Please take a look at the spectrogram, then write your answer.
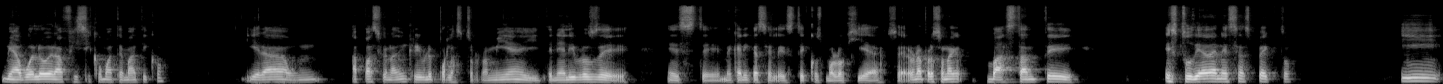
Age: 30-49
